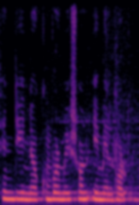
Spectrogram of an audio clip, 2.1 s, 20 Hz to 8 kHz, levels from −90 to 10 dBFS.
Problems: low volume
